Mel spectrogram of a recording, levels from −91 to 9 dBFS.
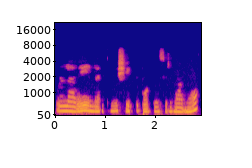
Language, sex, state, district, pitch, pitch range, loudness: Tamil, female, Tamil Nadu, Kanyakumari, 200 Hz, 190-215 Hz, -15 LUFS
